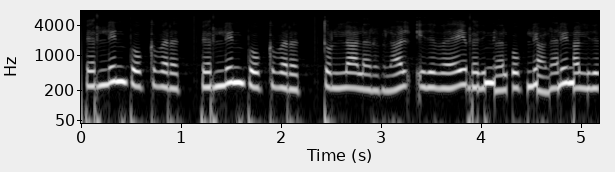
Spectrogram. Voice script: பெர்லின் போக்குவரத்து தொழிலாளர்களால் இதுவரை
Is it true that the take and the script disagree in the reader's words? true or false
true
